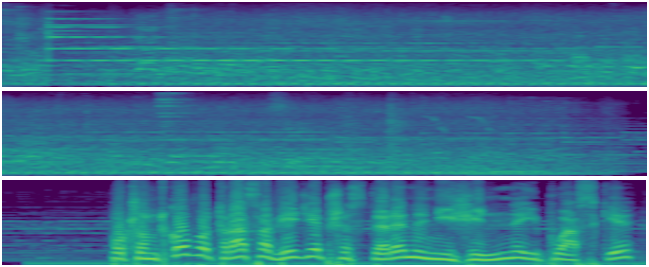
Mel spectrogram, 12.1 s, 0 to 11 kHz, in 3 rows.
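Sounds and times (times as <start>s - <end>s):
hand bell ringing: 0.3s - 5.5s
train rumbling: 0.8s - 7.9s.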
